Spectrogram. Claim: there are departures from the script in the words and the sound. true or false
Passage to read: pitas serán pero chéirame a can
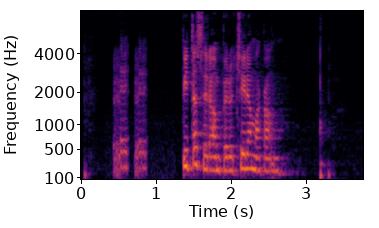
true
